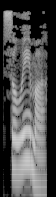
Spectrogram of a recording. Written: selima

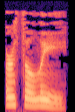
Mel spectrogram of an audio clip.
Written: earthily

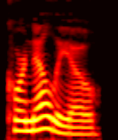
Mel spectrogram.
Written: Cornelio

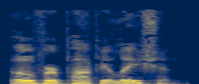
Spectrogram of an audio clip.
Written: overpopulation

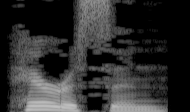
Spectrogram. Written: harrison

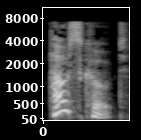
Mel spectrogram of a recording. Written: housecoat

